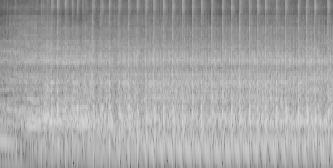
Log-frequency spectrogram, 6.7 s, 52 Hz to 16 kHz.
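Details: 2002 Honda CR125R two-stroke with Wiseco crank, after new OEM cylinder/top end: crisp idle, rapid ticking with rough low growl underneath persists; bottom-end/main bearing wear suspected, crank and mains next, not confirmed.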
